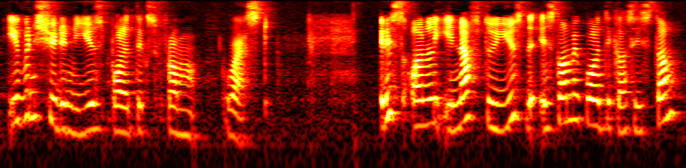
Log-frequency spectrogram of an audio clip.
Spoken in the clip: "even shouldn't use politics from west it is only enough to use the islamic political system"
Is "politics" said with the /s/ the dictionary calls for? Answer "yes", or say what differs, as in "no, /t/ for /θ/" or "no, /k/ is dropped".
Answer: yes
